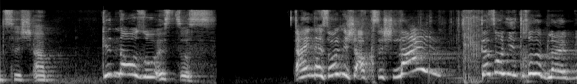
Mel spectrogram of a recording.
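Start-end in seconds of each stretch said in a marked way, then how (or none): 3.0-5.8 high, loud, fast protest at the screen; excited yelling at game. Real, not acted. Streamer yelling at her game, high and loud. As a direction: shout it as the game goes wrong.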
